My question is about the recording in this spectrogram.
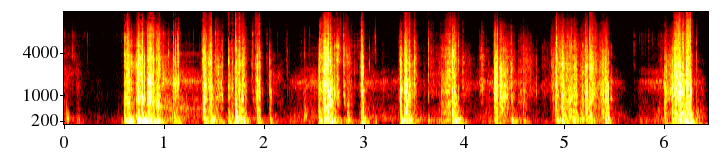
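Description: Handling noise close to the microphone: about a dozen short, irregular scrapes and crunches as the camera is fitted to a small GoPro mount on the snow-covered front of the truck.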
